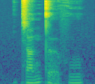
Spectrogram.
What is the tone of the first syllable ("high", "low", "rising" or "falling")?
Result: rising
